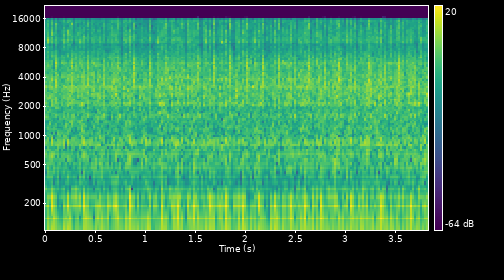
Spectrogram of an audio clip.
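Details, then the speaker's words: Air-cooled VW bus engine, freshly rebuilt, with dual carbs being balanced to an airflow meter reading of about 5 on each side: steady low idle with an even beat that climbs slightly in speed as the carb is adjusted; idle coming up to near the desired speed. "the motor starting to rev up a little bit there we go we're at looks like we're at five right there"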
